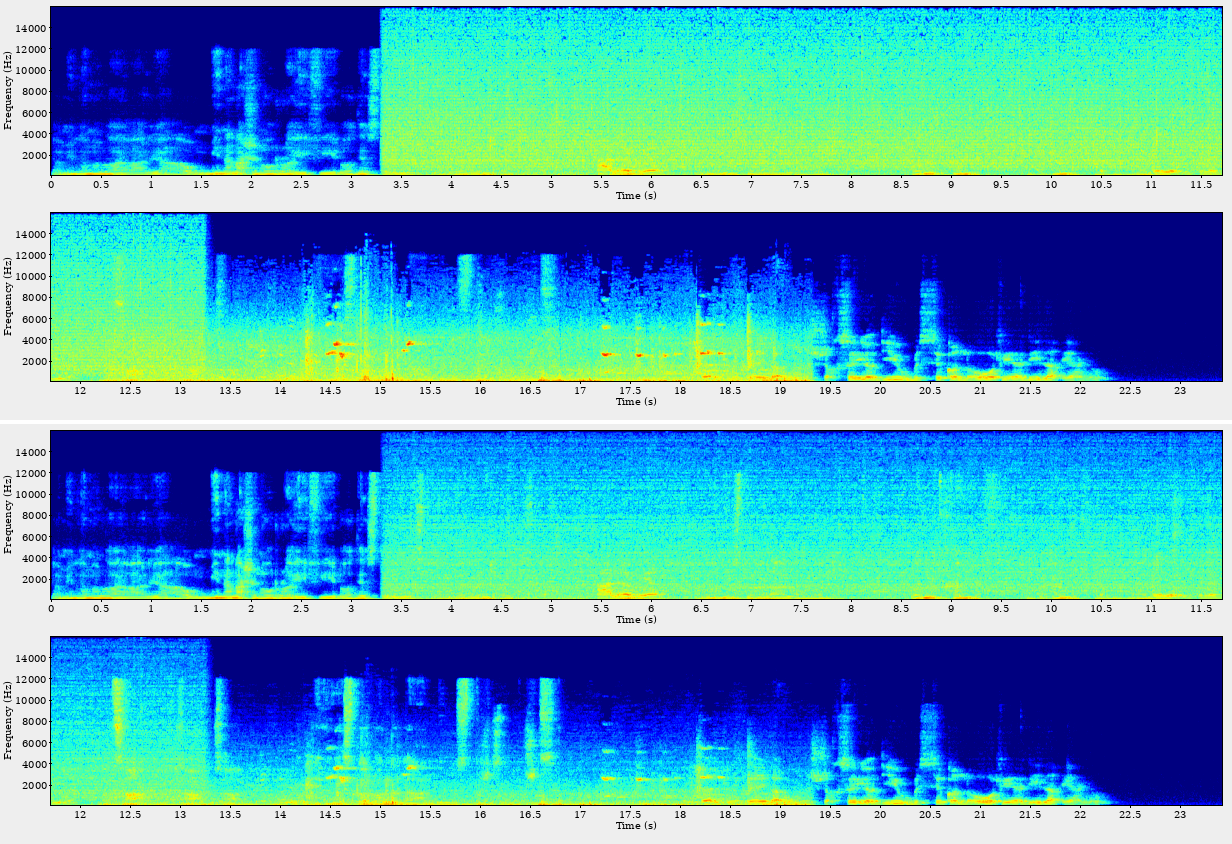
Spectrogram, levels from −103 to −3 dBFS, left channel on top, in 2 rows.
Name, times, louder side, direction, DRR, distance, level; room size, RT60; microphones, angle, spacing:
voice 1, 0.0-4.8 5.5-5.9 6.5-7.9 8.6-11.3 12.2-13.7 14.1-16.8, right 2 dB, 40° right, 0.8 m, -39 dB
sound 1, 3.3-13.3, left 6 dB, 50° left, 0.9 m, -38 dB
voice 2, 4.4-5.0 5.5-6.1 10.8-12.0 14.0-14.3 18.0-22.2, equal, 5° left, 1.8 m, -38 dB
Boat Water vehicle, 12.3-19.3, left 7 dB, 70° left, 0.4 m, -32 dB
8.0 x 3.7 x 3.8 m
head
